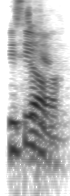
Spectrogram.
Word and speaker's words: decision: আচ্ছা, শন হবে না, জন উচ্চারণ হবে। ডিসিশন।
